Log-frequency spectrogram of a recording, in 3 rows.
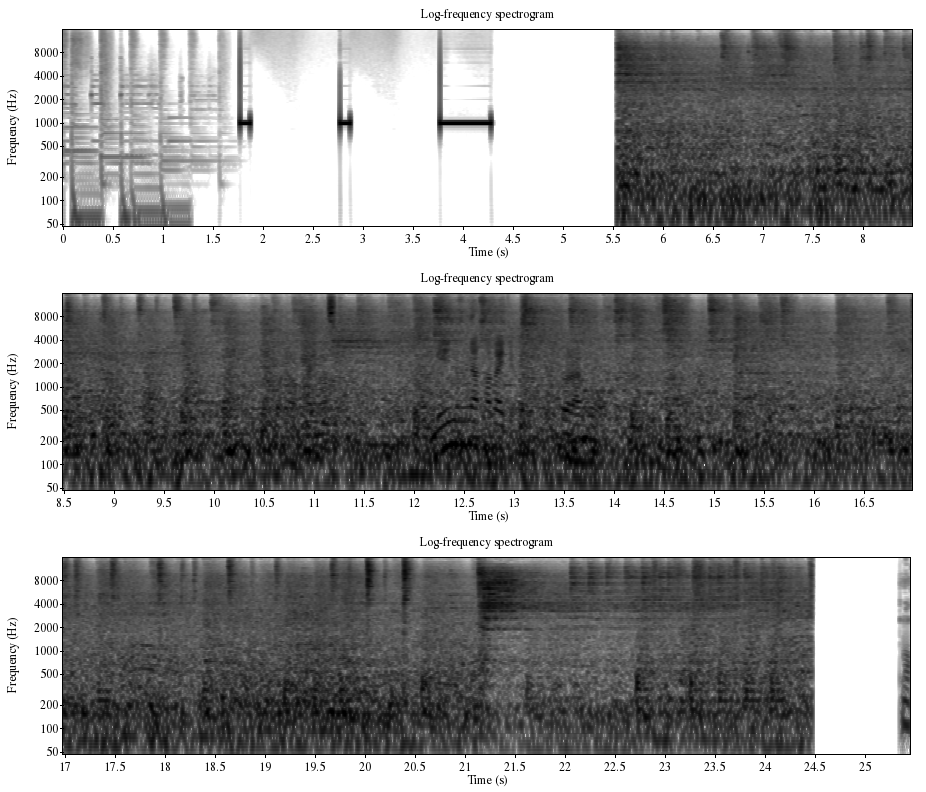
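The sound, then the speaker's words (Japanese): A few short electronic beeps, then a dense, loud wall of many drums being played at once in the drum area of a trade show, recorded while walking through it, with overlapping hits merging into a continuous clattering roar for about twenty seconds before cutting off. “まず1つ目がですね、あのー、このドラムのエリア、ちょっと歩いてみた音をご紹介させていただきます。”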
